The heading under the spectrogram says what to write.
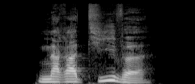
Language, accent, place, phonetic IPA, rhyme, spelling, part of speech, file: German, Germany, Berlin, [naʁaˈtiːvə], -iːvə, Narrative, noun, De-Narrative.ogg
- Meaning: nominative/accusative/genitive plural of Narrativ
